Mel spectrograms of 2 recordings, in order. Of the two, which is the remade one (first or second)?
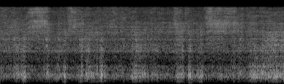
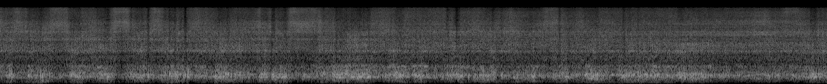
second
